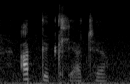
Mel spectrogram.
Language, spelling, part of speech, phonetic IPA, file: German, abgeklärter, adjective, [ˈapɡəˌklɛːɐ̯tɐ], De-abgeklärter.ogg
- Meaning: 1. comparative degree of abgeklärt 2. inflection of abgeklärt: strong/mixed nominative masculine singular 3. inflection of abgeklärt: strong genitive/dative feminine singular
